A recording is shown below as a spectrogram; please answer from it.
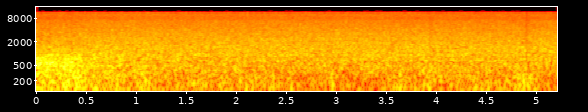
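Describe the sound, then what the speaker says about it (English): Thunder rolls and reverberates through the Grand Canyon in winter snow, a loud, broad, continuous rumble that swells at the start and then holds steady, with no voices. "then thunder that just reverberated through the canyons"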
